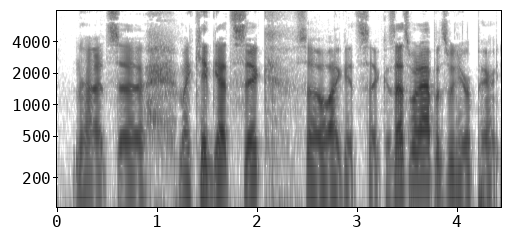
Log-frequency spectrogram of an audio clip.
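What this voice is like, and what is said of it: Congested voice from a cold. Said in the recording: “I have a cold. I'm sick.”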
